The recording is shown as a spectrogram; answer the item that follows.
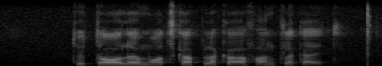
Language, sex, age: Afrikaans, male, 21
